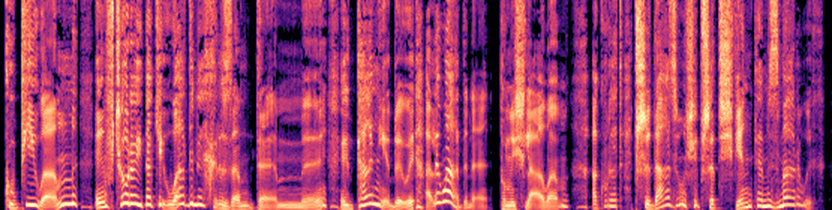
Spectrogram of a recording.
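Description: A man voicing an irritable elderly widow neighbour in an audiobook, with a shrill, huffy, scolding falsetto. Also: huge pitch swings, takes it slowly, full character voice. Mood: grumbling. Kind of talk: audiobook character voice.

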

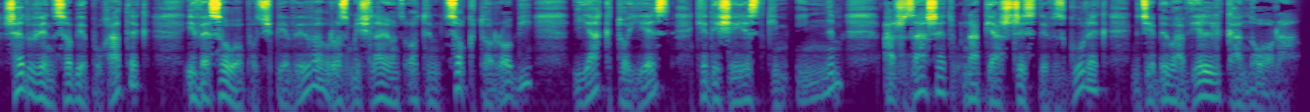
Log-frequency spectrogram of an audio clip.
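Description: Man, storybook narrator, gravelly low voice, slow, lively melody. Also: no room sound, clean studio sound. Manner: slow, expressive reading. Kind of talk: audiobook storytelling.

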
